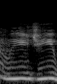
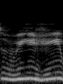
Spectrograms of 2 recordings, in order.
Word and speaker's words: Ouija: इसकी जो correct pronunciation होता है वो होती है Ouija board. Actually, it's a French word. It's Ouija board, and they kept them busy with their questions.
